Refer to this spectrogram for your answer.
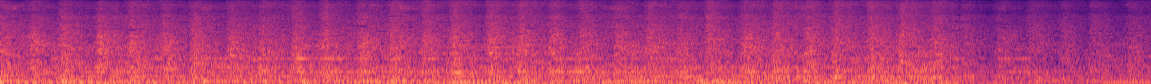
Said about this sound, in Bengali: ওই দেখুন আসছে বাঙালি তথা ভারতের গৌরব ওয়ার্ল্ড হেরিটেজ টয় ট্রেন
